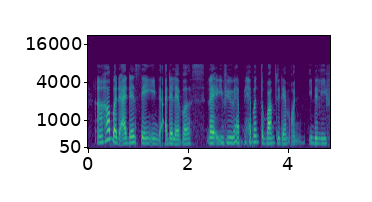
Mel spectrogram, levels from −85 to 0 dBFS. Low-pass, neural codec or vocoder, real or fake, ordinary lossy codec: none; none; real; none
